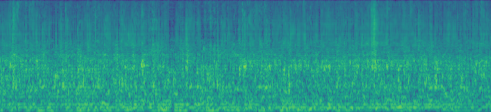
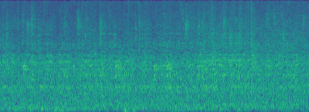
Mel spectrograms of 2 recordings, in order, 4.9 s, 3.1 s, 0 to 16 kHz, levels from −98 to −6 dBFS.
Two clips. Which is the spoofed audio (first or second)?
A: first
